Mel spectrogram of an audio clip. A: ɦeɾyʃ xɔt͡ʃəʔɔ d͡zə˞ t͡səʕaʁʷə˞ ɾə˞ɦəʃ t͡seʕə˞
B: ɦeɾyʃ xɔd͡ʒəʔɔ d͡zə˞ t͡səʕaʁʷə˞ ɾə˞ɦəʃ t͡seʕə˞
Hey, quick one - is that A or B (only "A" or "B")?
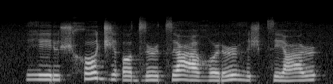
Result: B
